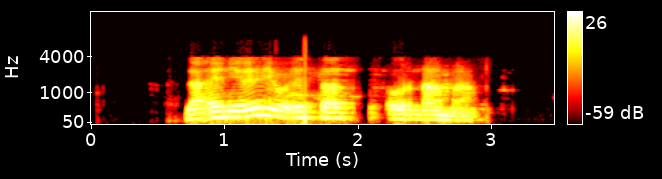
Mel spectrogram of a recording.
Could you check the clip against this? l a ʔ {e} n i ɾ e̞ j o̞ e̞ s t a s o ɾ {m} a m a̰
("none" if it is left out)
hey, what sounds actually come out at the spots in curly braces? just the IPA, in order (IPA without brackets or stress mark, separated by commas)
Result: e, n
